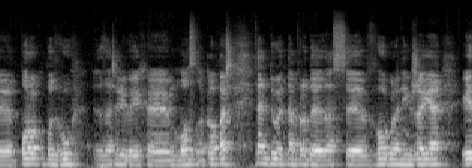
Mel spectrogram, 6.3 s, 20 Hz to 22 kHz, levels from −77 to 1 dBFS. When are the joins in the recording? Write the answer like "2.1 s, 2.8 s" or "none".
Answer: 3.4 s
